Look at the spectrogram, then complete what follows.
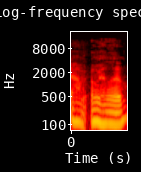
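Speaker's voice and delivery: phone voice switching on. Agreeing that the voice loaded up: imitating Smiley's voice loading up. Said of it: "the voice loaded up".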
